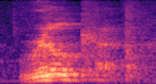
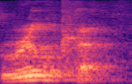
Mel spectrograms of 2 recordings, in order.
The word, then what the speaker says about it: Rilka: girlfriend pointed out that it's probably pronounced um well she didn't say it quite like that but real ka rilka so i think that's how it's supposed to be pronounced rilka but for me it will always be rilk um which is wrong but you know it's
